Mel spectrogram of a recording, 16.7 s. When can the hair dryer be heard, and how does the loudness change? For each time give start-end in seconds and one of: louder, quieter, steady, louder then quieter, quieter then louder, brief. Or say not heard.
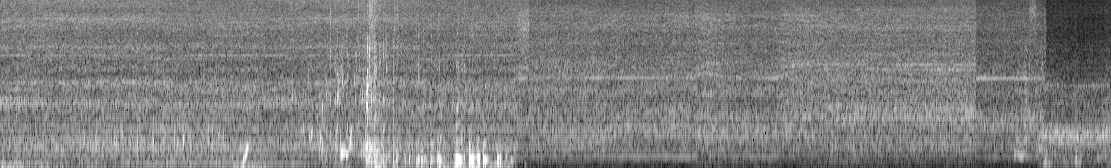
0.0-16.6 steady.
